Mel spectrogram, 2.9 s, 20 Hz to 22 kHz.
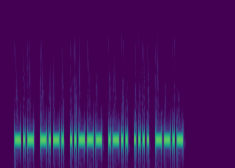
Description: Morse code, heard as a keyed tone, about 41 wpm, 700 Hz. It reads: KC2LHQ
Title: USA Call Signs - 6 Characters - 45wpm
